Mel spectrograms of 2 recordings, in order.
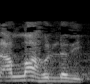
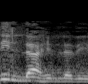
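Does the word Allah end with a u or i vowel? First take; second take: u; i. First: Allah ends with a u vowel after a pause. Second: Allah ends with an i vowel, linked on. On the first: The name starts a new sentence as its subject. "إذا قال صراط العزيز الحميد رفع قال الله الذي" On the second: The name stands in apposition to the preceding phrase. "وإذا وصل قال العزيز الحميد الله الذي له"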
